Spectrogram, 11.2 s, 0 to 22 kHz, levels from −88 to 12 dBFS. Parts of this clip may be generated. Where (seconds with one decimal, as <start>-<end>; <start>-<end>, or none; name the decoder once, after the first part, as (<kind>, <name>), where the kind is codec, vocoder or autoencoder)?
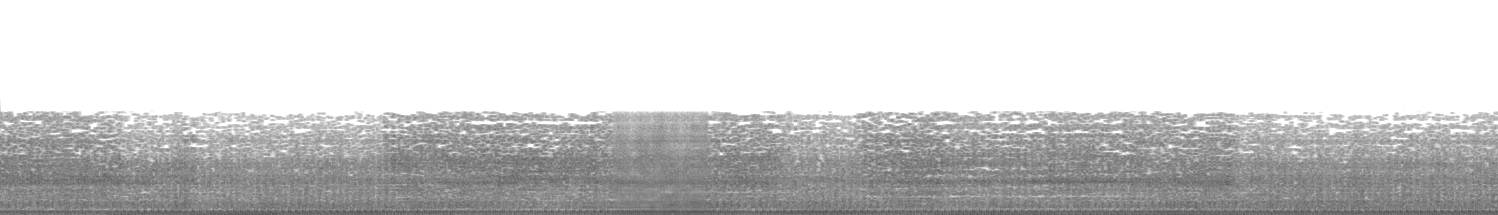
4.6-5.3 (vocoder, WaveNeXt)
